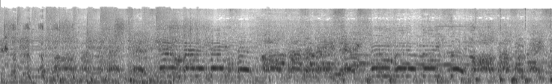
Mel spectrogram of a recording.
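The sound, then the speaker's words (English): A large crowd of protesters in Charlottesville over the weekend chants and yells in unison, many voices overlapping into a loud, continuous roar with rhythmic shouted cries rising and falling throughout. “Hi, sounds of Charlottesville over the weekend.”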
